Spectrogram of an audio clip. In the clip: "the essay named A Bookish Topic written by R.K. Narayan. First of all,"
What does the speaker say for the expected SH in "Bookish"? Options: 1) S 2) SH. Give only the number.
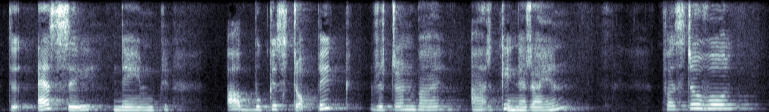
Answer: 1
